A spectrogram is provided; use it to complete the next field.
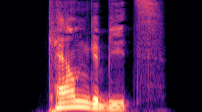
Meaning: genitive of Kerngebiet
- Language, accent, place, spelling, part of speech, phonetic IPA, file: German, Germany, Berlin, Kerngebiets, noun, [ˈkɛʁnɡəˌbiːt͡s], De-Kerngebiets.ogg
